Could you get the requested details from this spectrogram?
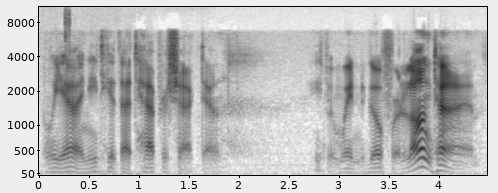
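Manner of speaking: ordinary delivery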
